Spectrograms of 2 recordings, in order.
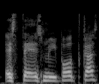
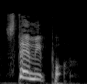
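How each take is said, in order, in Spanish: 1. La última palabra se dice completa. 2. La última palabra se corta a su primera sílaba. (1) "En vez de decir" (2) "dice, este es mi po"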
